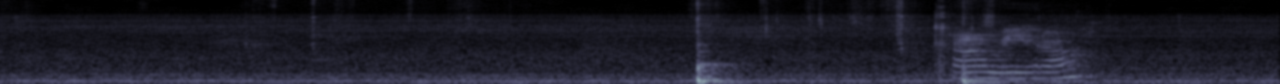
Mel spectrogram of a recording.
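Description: A single sharp knock, as of an object set down on a hard kitchen surface, about three and a half seconds in, over a steady low hum. A brief spoken word follows about a second later.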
